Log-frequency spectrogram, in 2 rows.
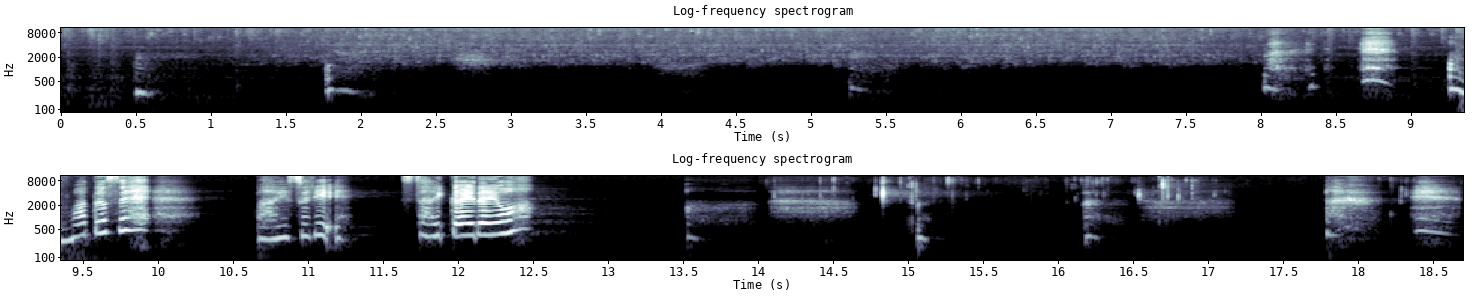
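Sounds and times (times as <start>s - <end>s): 
warm water running from a tap or shower rinsing soap suds off a person: 0.0s - 9.7s, 14.4s - 17.2s
speech: 9.3s - 12.6s.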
